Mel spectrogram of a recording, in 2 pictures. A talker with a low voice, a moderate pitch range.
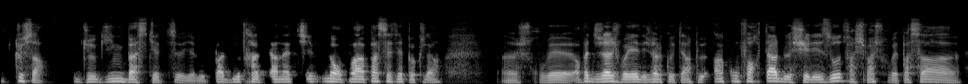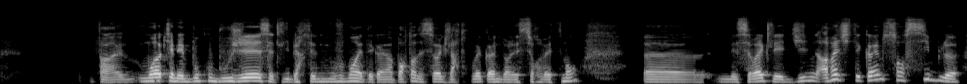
Yes: low, 125 Hz; average, 3.5 semitones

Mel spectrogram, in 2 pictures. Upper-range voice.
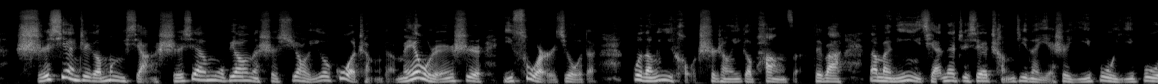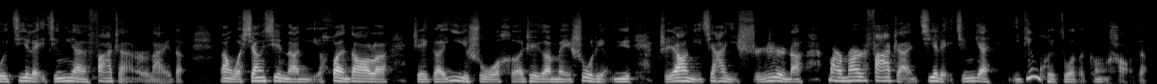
No: medium, 150 Hz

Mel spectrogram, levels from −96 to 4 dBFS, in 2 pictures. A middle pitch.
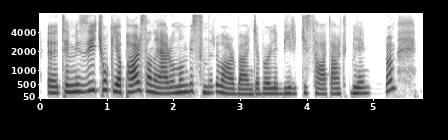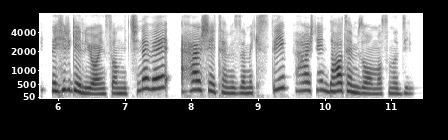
No: high, 215 Hz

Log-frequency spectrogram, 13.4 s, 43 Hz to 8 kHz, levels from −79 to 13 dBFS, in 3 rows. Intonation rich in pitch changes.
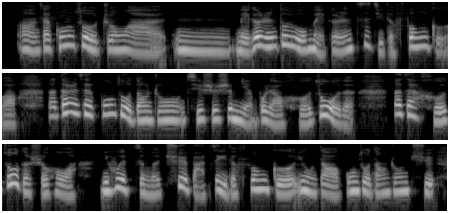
Yes: wide, 5.9 semitones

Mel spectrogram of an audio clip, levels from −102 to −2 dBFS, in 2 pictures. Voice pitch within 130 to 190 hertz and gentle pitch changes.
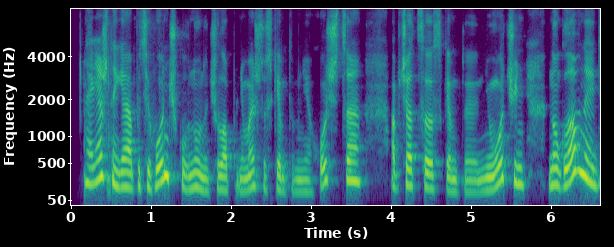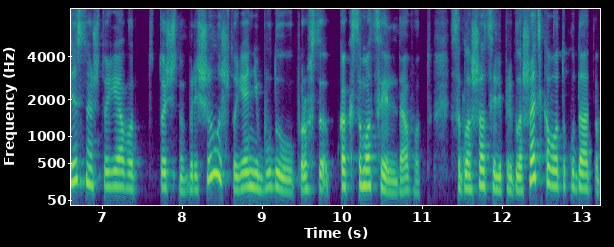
No: medium, 185 Hz; average, 5.3 semitones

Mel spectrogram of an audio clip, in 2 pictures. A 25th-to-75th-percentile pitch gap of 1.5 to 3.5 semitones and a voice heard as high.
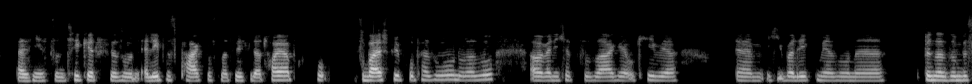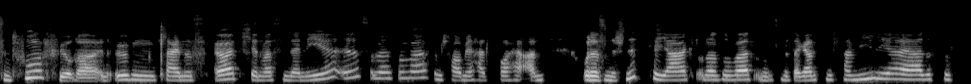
Yes: average, 2.7 semitones; high, 195 Hz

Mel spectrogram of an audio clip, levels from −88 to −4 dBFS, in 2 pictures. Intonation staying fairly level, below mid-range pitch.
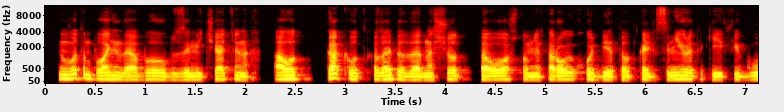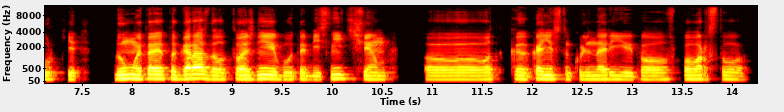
Yes: narrow, 1.9 semitones; low, 115 Hz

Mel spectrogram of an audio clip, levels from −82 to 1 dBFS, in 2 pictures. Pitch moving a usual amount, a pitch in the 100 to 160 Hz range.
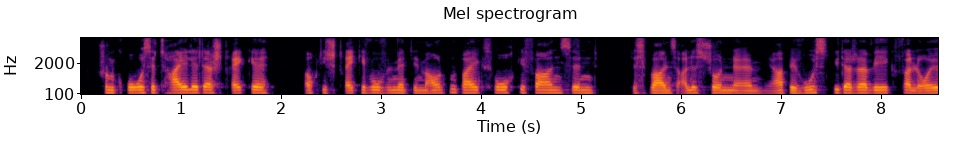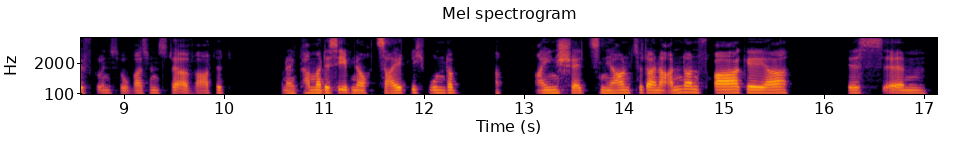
No: narrow, 1.6 semitones; medium, 140 Hz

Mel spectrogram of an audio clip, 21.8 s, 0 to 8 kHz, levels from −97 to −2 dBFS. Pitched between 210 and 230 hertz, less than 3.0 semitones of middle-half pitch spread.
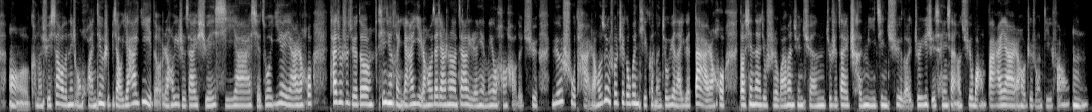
No: high, 195 Hz; narrow, 2.5 semitones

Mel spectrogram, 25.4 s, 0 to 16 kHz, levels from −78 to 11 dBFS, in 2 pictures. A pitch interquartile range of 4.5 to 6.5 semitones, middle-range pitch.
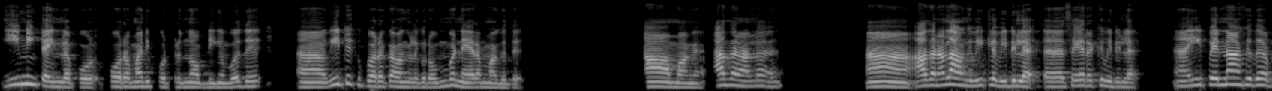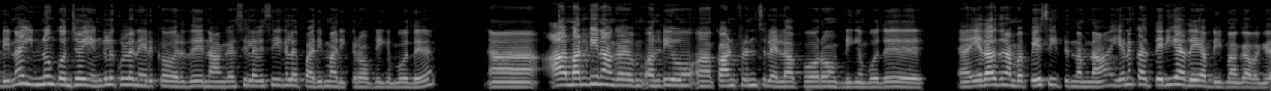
No: average, 4.9 semitones; high, 205 Hz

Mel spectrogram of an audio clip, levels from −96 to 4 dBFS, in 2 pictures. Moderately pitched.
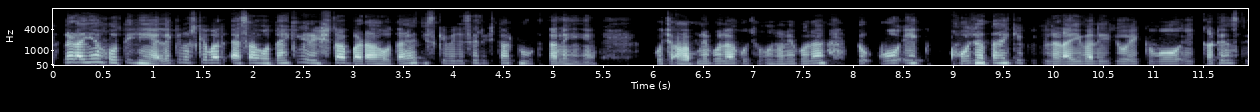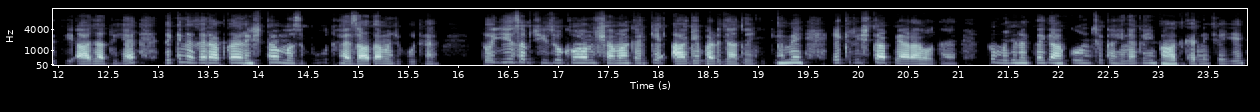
Yes: medium, 155 Hz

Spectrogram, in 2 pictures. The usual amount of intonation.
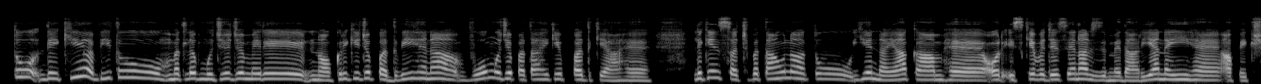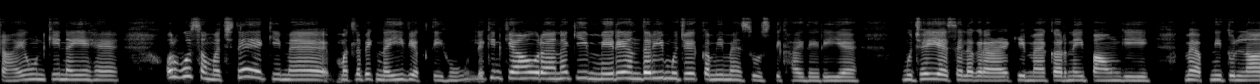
Yes: average, 4.7 semitones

